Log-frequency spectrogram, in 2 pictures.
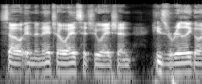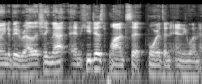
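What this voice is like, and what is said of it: Usual voice. Nothing is said of it.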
